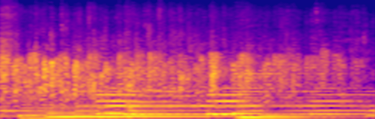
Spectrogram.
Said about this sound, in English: Come on, let's clap our hands and give God some praise right now.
